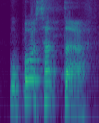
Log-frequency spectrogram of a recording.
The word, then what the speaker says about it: Uposatha: How do you pronounce the area? The Uposatha? Uposatha.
